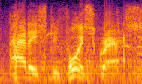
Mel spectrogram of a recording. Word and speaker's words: pâté de foie gras: It's called pâté de foie gras. Pâté de foie gras. Oh, yeah, that's how they pronounce that.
